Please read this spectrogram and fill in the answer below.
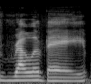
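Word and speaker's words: Relevé: It's called Releve, Releve Studios, and Releve is a French term.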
